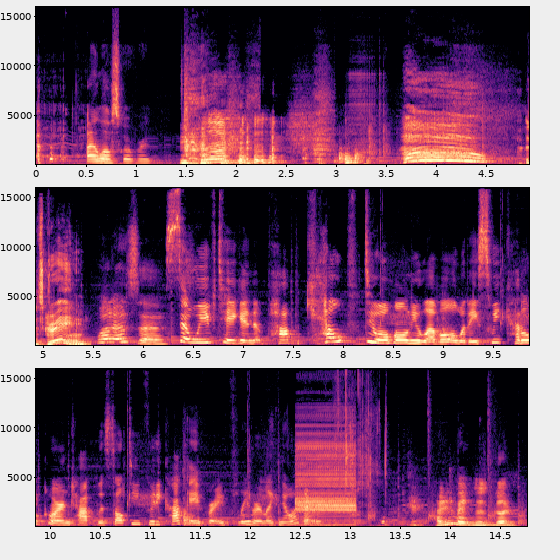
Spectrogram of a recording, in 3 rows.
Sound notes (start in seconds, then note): 0.0 laughs; 1.4 both laugh; 3.6 gasps; 12.4 buzzer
